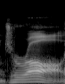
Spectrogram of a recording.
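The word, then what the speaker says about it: Jerral: Jerry Jones's real name is Geral or something like that. And everybody just calls him Jerry. Oh, J E R R A L. Geral.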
